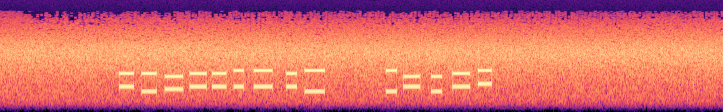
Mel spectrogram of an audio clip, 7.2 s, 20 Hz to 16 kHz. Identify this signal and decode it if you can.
DTMF, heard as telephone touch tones, dialled by hand, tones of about 140 ms, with radio hiss. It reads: 824889983 3718#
